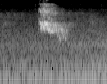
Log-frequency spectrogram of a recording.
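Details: One buzzy, slightly falling chirp from a pet budgerigar playing in water in Japan, short and clear against a quiet background.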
